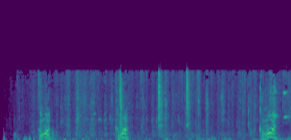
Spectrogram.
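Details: Dog giving three short high arched whines or yelps, each rising then falling, spaced about one to three seconds apart, with quieter rustling and shuffling between.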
